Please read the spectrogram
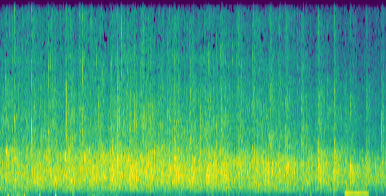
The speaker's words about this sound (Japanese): はい、ハレルヤ教会の皆様、本当にありがとうございました。今日共に礼拝できることを嬉しく思います。もう一度ハレルヤ教会の皆さんに拍手をお願いします。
